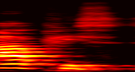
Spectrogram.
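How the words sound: It is said the eastern Uttar Pradesh way. The speaker calls it wrong. "पूर्वी उत्तर प्रदेश में ... हम लोग बोलते हैं आफिस"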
